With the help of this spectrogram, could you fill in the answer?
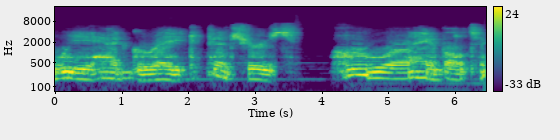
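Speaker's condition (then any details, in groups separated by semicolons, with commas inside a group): ALS; needs help getting out of bed and moving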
